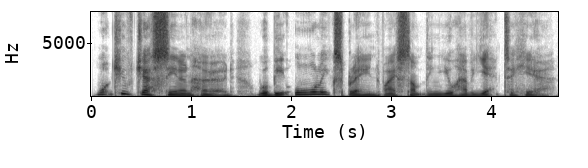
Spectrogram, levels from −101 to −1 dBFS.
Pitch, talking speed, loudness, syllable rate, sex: 130 Hz, 220 wpm, -18 LUFS, 5.1 syllables/s, male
